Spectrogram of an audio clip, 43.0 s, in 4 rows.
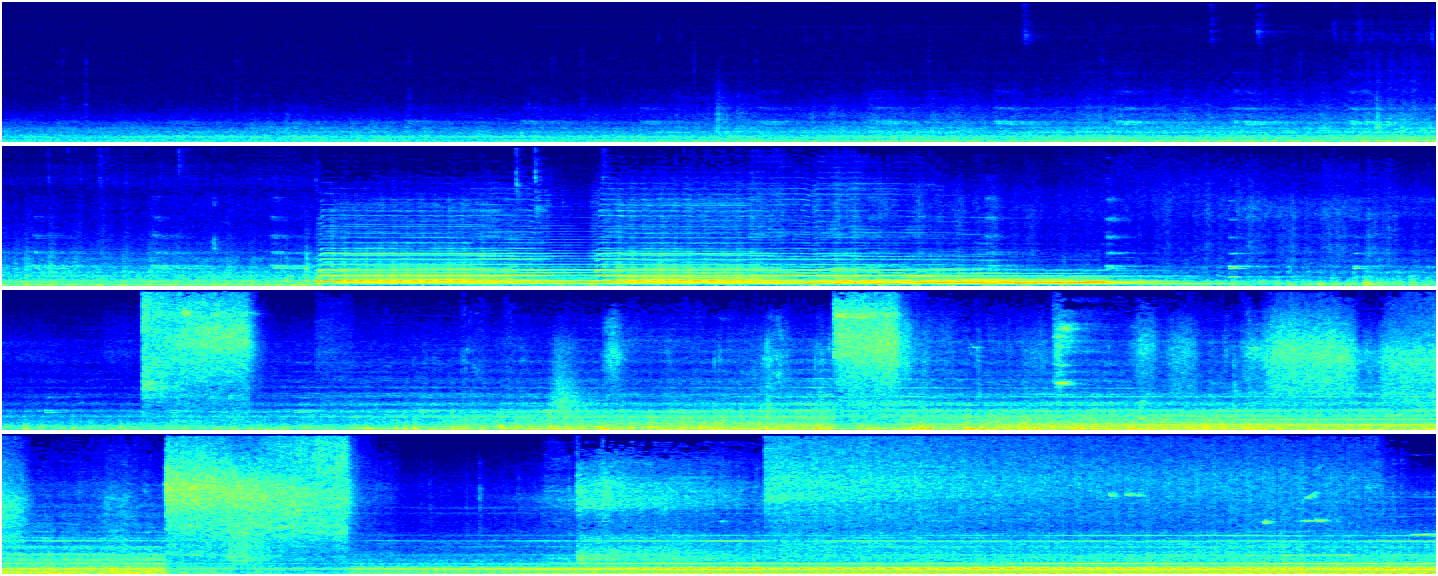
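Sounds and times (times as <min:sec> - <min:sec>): diesel locomotive engine: 0:00.0 - 0:43.0
train wheels clattering over rails: 0:04.8 - 0:14.2, 0:19.7 - 0:35.1
train horn: 0:13.1 - 0:20.1, 0:36.3 - 0:43.0
short bursts of hiss: 0:22.6 - 0:23.4, 0:27.8 - 0:28.4, 0:30.9 - 0:32.5, 0:33.5 - 0:35.1, 0:38.0 - 0:39.8.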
